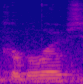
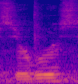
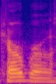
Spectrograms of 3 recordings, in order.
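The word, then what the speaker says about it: Cerberus: They keep calling it Ceraros instead of Cberus. Oh, I would have said Ceros. So, so Cberus is spelled after the Greek spelling of Cberus, which starts with a K.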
